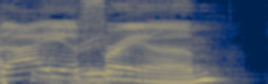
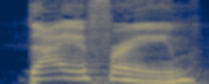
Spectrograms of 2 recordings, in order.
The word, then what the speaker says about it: diaphragm: your diaphragm. – Diaphragm. – You said it right the first time.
